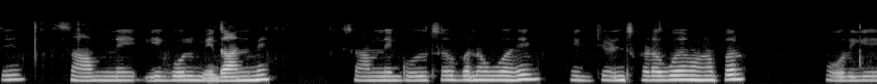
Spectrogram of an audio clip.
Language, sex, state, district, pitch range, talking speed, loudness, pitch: Hindi, female, Goa, North and South Goa, 190-205 Hz, 145 wpm, -18 LUFS, 195 Hz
